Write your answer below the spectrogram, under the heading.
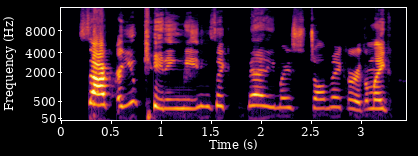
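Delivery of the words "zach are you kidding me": put-on angry, pissed-off tone. Retelling when Zach was unwell at night, acting out an angry outburst at him. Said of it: "I'm just getting so pissed at him".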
